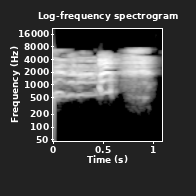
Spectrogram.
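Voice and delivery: a sudden high burst of real laughter. Real, not acted. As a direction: break into a high laugh at your own word. Laughs at her own word.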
